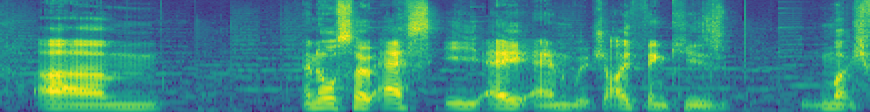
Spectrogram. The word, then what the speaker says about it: Sion: Because my real name is Sean, but it's spelled S-I-O-N, which is, I think,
